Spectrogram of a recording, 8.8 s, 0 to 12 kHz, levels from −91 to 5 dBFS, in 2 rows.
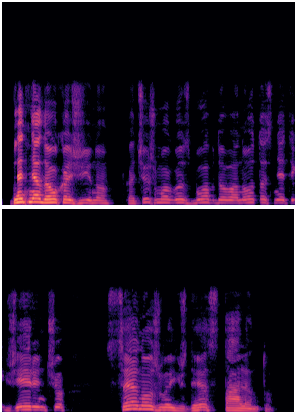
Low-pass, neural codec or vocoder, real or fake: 7.2 kHz; none; real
